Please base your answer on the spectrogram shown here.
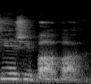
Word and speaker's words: Ježibaba: Oh, that's Ježibaba. Ježibaba. No, no. Accent on the first syllable.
